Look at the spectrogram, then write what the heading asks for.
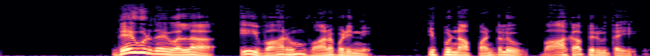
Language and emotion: Telugu, happy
